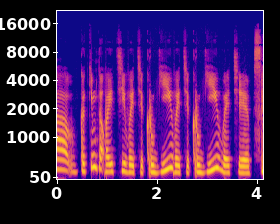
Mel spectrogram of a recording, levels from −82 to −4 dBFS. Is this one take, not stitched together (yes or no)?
no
